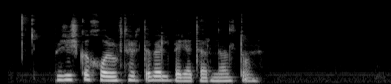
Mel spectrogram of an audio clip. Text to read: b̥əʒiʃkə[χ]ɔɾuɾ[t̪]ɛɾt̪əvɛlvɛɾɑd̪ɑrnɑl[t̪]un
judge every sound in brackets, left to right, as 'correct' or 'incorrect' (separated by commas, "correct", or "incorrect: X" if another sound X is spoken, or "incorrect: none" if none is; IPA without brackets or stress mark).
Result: correct, incorrect: t̪ʰ, correct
